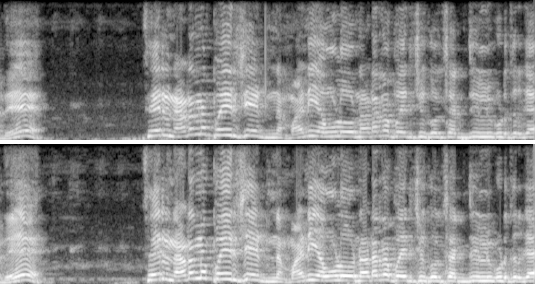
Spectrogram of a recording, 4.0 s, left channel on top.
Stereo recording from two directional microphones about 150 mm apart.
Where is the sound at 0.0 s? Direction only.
20° right (ahead or behind).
